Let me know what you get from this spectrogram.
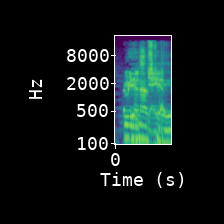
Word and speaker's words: Ryunosuke: We're playing, was it Ryunosuke? Was it? – Ryunosuke, yeah. – Yeah, Ryunosuke Naruhodo.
